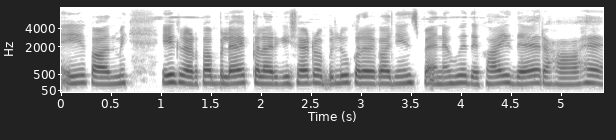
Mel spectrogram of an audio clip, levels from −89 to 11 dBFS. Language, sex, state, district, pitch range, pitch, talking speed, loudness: Hindi, female, Bihar, Darbhanga, 205-225 Hz, 215 Hz, 210 wpm, -29 LUFS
